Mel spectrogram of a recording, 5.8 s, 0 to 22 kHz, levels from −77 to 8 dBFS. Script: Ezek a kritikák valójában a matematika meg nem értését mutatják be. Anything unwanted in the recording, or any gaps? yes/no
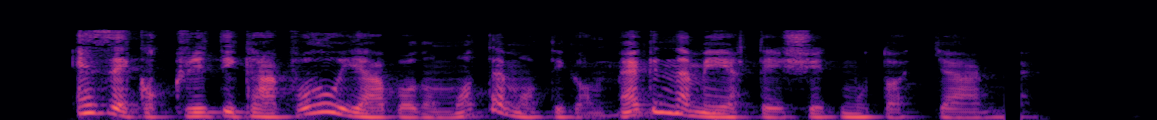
yes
